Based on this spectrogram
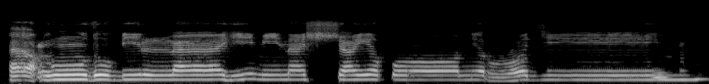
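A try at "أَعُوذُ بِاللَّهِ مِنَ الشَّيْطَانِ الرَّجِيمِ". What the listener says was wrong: Huruf linnya jangan terbagi ke hidung ya. Asyaiton.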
